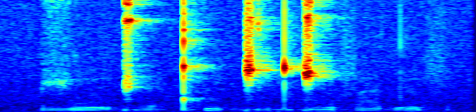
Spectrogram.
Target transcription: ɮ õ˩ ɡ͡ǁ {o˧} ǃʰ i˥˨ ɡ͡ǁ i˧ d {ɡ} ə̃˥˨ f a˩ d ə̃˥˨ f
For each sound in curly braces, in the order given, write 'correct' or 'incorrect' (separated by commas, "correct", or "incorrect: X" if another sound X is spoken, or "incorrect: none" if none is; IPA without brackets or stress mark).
correct, incorrect: ɡ͡ǁ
